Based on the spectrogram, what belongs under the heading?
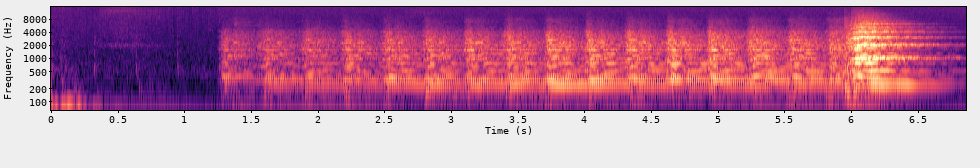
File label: Bassoon, Jazz for piano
